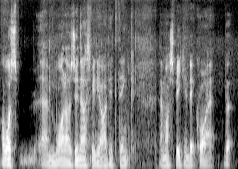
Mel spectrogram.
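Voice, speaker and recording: A man with a deep voice chatting casually to his phone camera at home, rambling and losing his thread with plenty of ums. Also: flat delivery, fairly quick, slight background noise. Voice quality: low, deep voice. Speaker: vlogger. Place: at home, upstairs room. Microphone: phone camera held close.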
